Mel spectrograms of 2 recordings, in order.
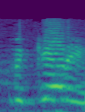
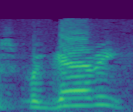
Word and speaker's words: spaghetti: an H in a spaghetti sure only the H is silent look when you eat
